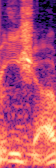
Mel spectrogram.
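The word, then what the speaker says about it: איש: It's ish, which is spelled Aleph Yud Shin.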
